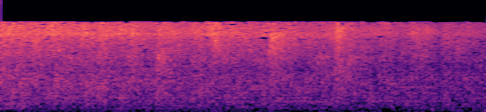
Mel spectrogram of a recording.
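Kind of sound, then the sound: crowd, audience applause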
